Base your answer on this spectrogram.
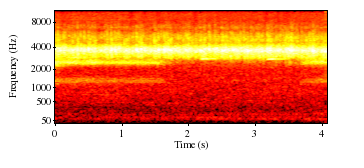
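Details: A night chorus of tree frogs in a North Carolina swamp, a steady shrill wall of overlapping trills with a softer lower layer fading in and out, over a quiet background rumble.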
